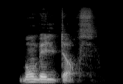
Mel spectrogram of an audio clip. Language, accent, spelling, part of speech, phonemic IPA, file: French, France, bomber le torse, verb, /bɔ̃.be l(ə) tɔʁs/, LL-Q150 (fra)-bomber le torse.wav
- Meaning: to swagger, to strut, to puff up (to throw out one's chest in pride)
